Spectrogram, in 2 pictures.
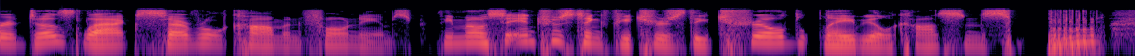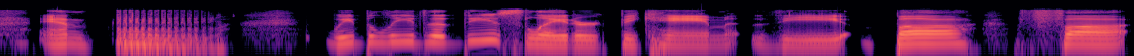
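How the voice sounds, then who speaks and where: A speaker delivering a scripted parody lecture as a mock college professor, in a deadpan, mock-serious manner. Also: mid-range voice, no echo.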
